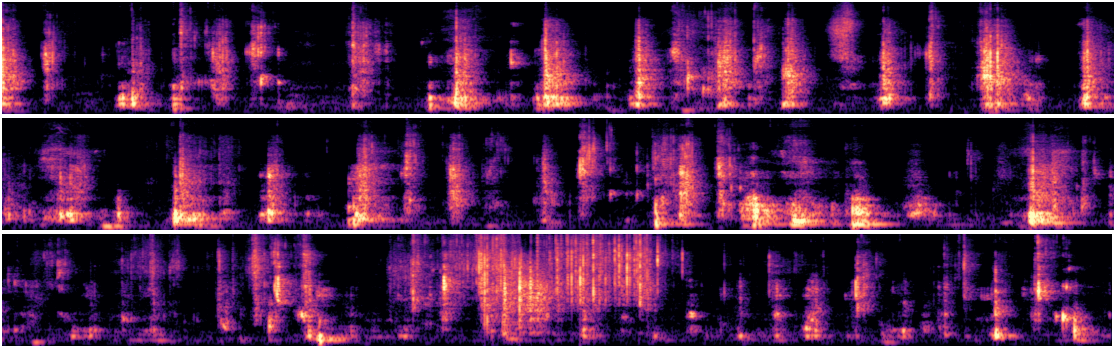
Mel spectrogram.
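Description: Close-miked eating sounds of crispy deep-fried pork mesentery (chicharon bulaklak) and rice: crunching, chewing and wet mouth and finger smacks, a steady run of quick clicks. Near the end a denser, hissing crackle lasts about a second.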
